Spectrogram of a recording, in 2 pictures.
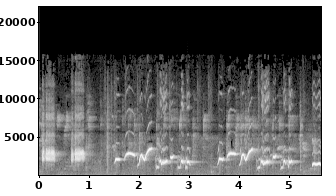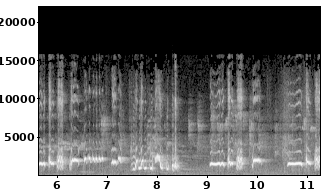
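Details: Award-winning Medan white-rumped shama whose song is used to provoke silent shamas. Rich loud phrases of looping whistles and chattering notes, repeated in bursts separated by short gaps.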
